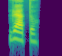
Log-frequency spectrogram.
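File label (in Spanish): "Gato", Spanish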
